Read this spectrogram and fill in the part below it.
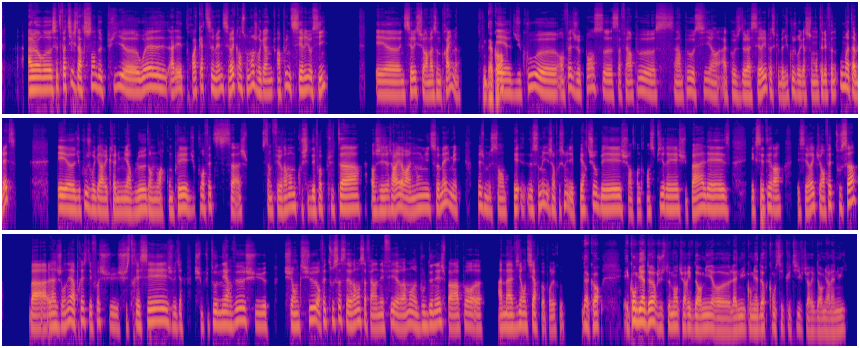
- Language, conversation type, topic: French, advice, Pourquoi suis-je constamment fatigué, même après une longue nuit de sommeil ?
- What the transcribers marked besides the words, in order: tapping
